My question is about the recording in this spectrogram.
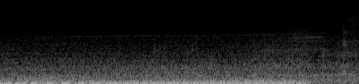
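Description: A truck's engine rumbles steadily as it drives off to pick up a load, a constant low drone that drops slightly in loudness near the end.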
